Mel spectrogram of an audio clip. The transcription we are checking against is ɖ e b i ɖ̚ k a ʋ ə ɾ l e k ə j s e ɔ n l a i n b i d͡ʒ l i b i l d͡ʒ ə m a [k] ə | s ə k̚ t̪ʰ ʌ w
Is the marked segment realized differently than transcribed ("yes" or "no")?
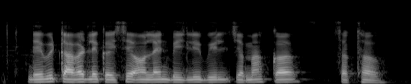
no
